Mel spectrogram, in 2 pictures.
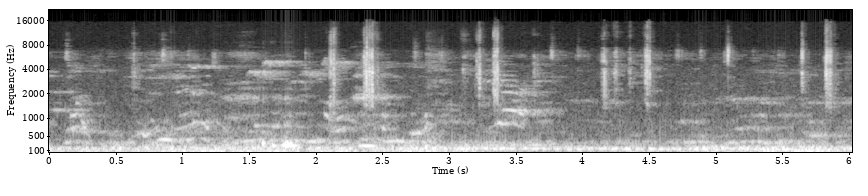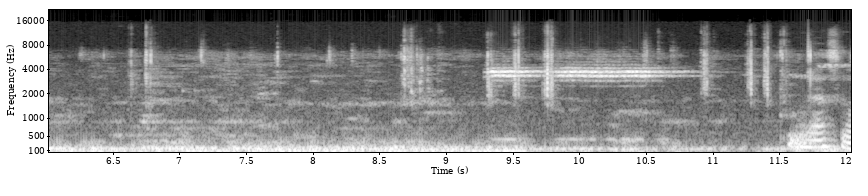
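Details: A squirrel eats a biscuit it holds in its fingers, gnawing with sharp, rapid crunching clicks that carry far, while a person talks nearby.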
